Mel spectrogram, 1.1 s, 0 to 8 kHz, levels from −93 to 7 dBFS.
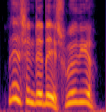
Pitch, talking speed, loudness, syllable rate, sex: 250 Hz, 280 wpm, -15 LUFS, 7.1 syllables/s, male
